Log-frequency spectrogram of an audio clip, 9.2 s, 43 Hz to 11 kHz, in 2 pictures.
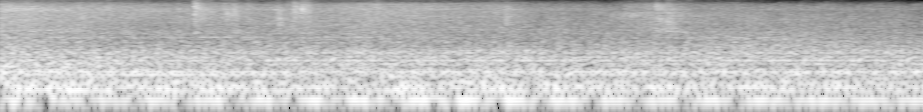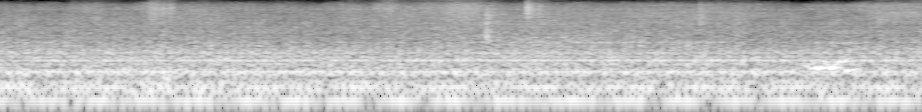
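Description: Scania L94UB bus's nine-litre five-cylinder diesel engine running steadily while the bus is under way, with a few faint clicks and rattles over the engine sound.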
